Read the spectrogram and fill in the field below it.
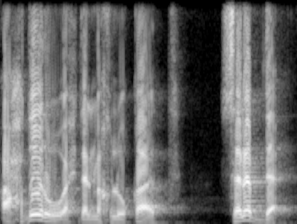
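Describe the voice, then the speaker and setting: A man's voice: fairly low pitch, expressive, normal speed, darkish tone, natural voice. A man voicing a cold, sneering priest. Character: cold, mocking male priest who experiments on captives.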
